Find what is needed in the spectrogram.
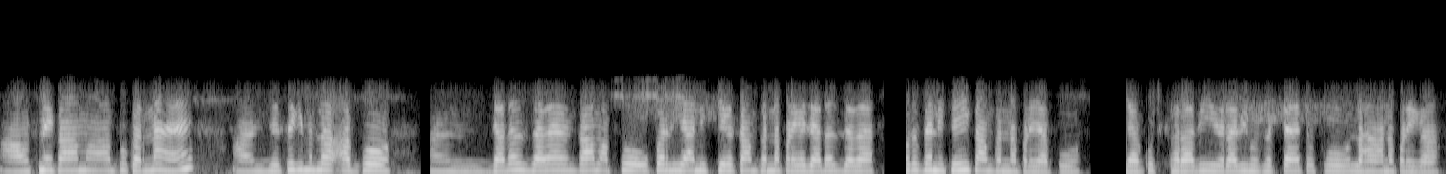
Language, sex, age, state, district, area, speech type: Hindi, female, 30-45, Uttar Pradesh, Mirzapur, rural, conversation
